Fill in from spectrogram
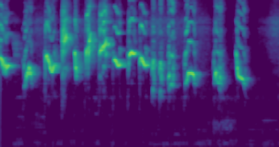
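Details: Green leafbird pouring out a rapid, varied song to stir a young bird: a dense chatter of sweet whistles and buzzy downslurs, about fourteen notes in quick succession, with a faint low hum.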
